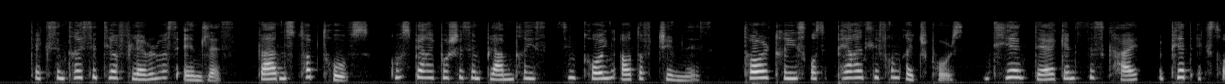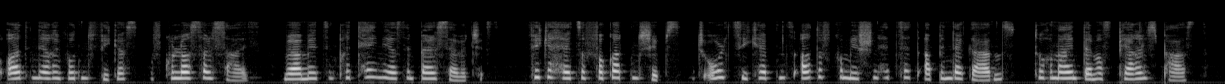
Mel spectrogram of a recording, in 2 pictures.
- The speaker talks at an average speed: Yes, average, 170 wpm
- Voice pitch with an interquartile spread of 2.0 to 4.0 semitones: Yes, average, 3.3 semitones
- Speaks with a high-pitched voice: Yes, very high, 285 Hz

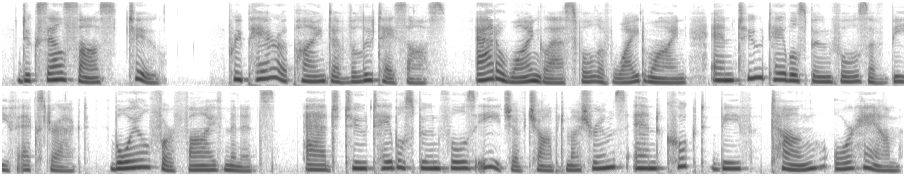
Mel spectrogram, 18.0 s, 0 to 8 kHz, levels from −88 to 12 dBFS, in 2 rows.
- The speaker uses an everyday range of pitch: No, wide, 6.1 semitones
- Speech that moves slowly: Yes, slow, 125 wpm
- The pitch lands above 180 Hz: Yes, high, 190 Hz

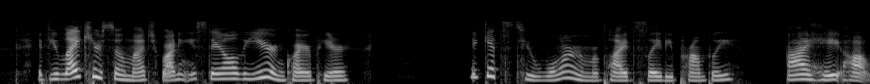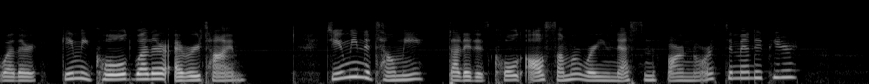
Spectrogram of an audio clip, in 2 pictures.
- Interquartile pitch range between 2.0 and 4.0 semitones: No, average, 5.0 semitones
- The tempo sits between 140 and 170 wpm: No, average, 185 wpm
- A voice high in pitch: Yes, high, 210 Hz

